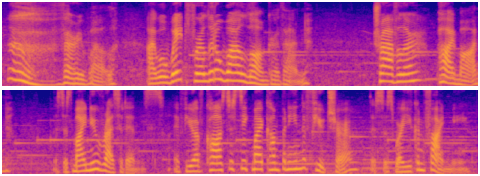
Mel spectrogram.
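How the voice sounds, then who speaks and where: A woman's voice: mid-range voice, big pitch swings, unhurried, fairly bright tone. A woman voicing a proud ancient crane spirit in a video game, speaking in a stately, archaic and haughty way. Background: game music.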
